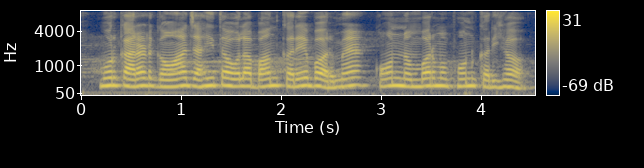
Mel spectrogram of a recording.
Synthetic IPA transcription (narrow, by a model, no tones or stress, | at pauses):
moɾkaːɾəʈɡəʋãd͡ʒaːɦit̪ʰaoːlabə̃nd̪̚kəɾebəɾmɛ̃kɔːnːəmbəɾmẽpʰoːnkəɾiɦə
